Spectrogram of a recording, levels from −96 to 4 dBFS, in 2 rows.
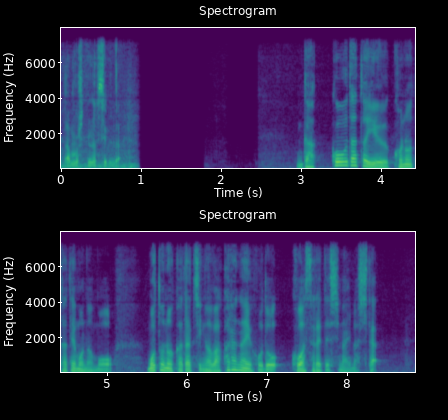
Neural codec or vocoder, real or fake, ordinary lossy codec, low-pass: codec, 44.1 kHz, 7.8 kbps, DAC; fake; none; 7.2 kHz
